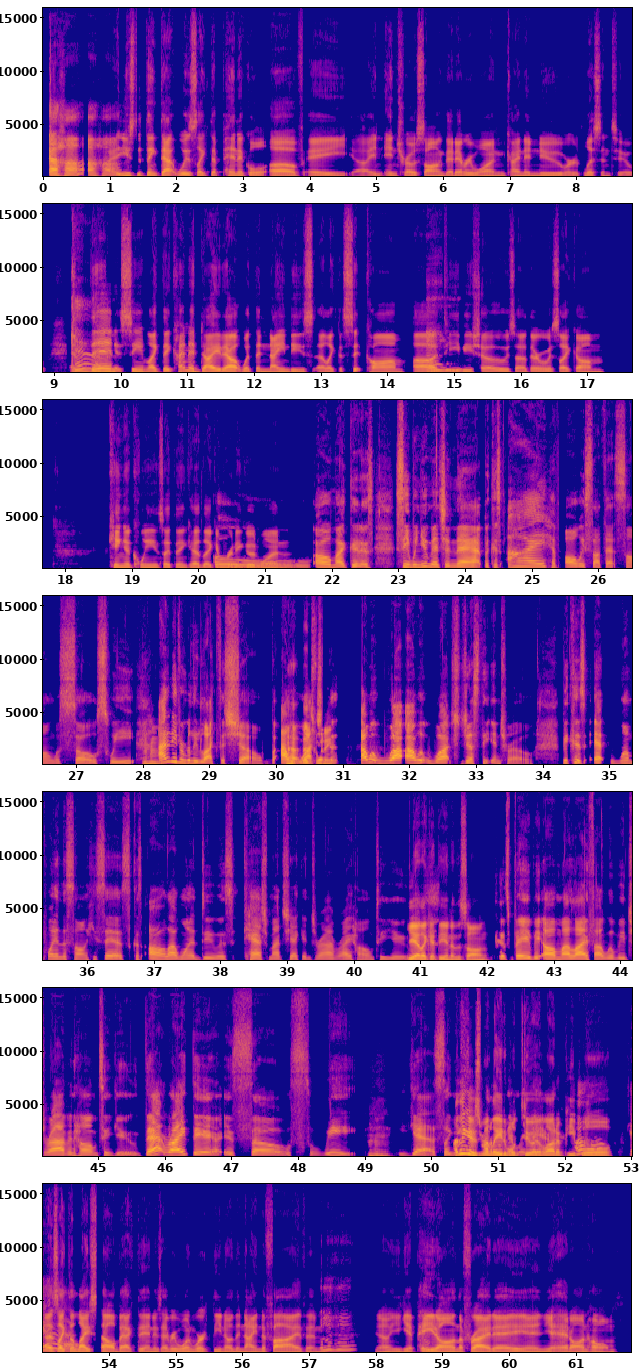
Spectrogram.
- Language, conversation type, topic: English, unstructured, How should I feel about a song after it's used in media?
- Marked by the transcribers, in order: stressed: "then"; drawn out: "Ooh"; chuckle; stressed: "sweet"; other background noise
